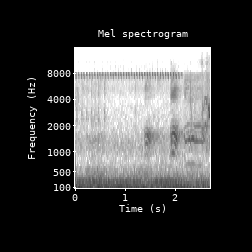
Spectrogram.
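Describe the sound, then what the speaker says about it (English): Crows calling in a garden with eggplant and cucumber beds, a few short harsh caws around the middle and end of the stretch, fairly distant and faint over steady outdoor background hiss. "hello to the crows"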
